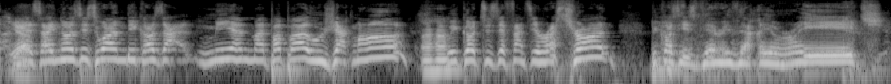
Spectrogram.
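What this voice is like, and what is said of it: Put-on French accent. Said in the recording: “I'm French... the accent is bred into me”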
